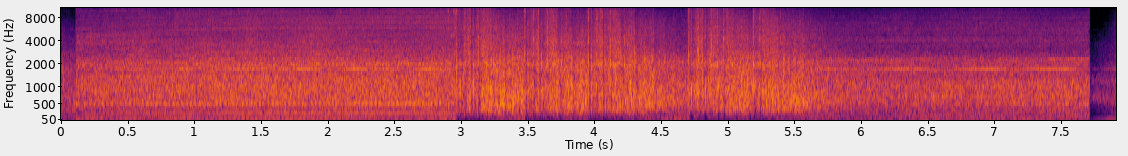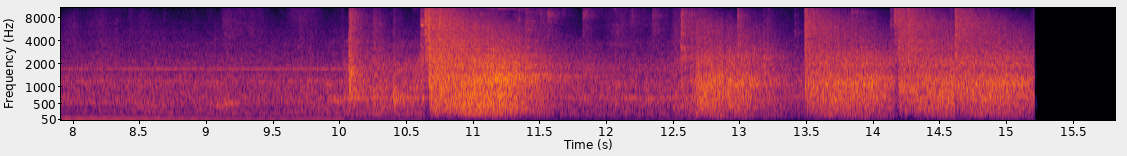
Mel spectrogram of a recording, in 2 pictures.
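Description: Gunfire: a dense run of shots and bangs, with a sudden drop about eight seconds in. Further loud shots follow, and it cuts off abruptly near the end.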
